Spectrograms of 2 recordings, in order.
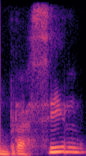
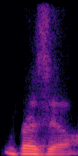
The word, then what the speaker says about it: Brazil: one Brazil Brazil okay in espanol Brazil in English Brazil really the difference the difference is just with the letter R Bruh Bruh and they say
